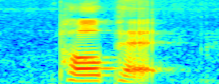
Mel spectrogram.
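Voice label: "pulpit", US English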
